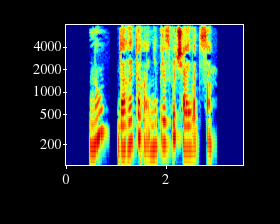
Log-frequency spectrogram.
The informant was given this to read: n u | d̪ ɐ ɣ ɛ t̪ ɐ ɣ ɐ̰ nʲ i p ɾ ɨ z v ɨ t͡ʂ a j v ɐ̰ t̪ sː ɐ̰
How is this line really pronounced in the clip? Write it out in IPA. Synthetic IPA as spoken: n u | d̪ ɐ ɣ ɛ t̪ ɐ ɣ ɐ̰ nʲ ɛ p ɾ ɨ z v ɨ t͡ʂ a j v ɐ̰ t̪ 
